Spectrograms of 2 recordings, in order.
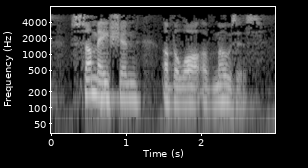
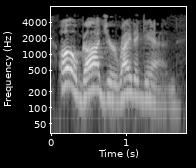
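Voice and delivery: game show host; 11 dB louder, slower than usual. Retold or imitated. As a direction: boom it out like a TV quiz host. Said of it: "the guy leading the game goes".

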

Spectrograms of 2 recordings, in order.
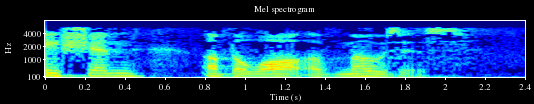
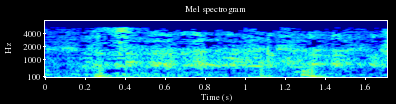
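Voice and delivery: soft airy chuckle to himself; breathy laugh; 10 dB quieter than usual. Real, not acted. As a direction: laugh quietly at the joke. Laughing at his own cartoon joke.

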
